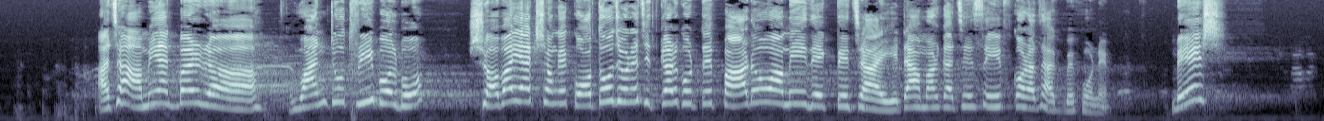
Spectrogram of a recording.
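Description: A young woman sings loudly through a microphone and loudspeakers.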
